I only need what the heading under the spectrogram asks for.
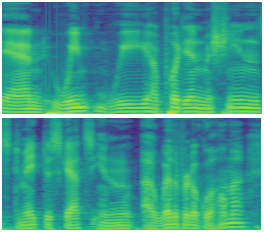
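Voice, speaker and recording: Here a man speaks with an Upper Midwest accent at a moderate pace. His intonation is lively. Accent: Upper Midwest American. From Minnesota, Saint Paul area. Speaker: state senator. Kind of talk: interview conversation.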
